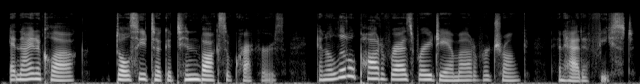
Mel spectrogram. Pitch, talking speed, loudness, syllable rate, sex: 215 Hz, 235 wpm, -18 LUFS, 5.7 syllables/s, female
